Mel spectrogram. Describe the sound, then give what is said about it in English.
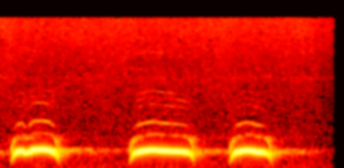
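A great horned owl hoots three times, deep and resonant, each note a sustained low tone with the last two coming closer together; the call is clear with no other sounds. “On a possibly related note, this is what a great horned owl sounds like.”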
